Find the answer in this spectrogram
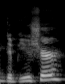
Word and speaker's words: DeBusschere: From the 73 Knicks, Dave DeBusschere.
